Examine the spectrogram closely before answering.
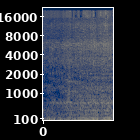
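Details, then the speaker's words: Rental car with the check engine light on; owner suspects a cam or crank sensor, not confirmed: low idle with an uneven, stumbling beat and a missed pulse now and then; rough idle. "it's even not running right you can hear it"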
